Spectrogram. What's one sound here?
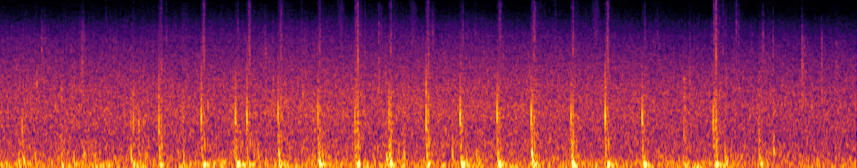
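Footsteps patter quickly across stone paving.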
